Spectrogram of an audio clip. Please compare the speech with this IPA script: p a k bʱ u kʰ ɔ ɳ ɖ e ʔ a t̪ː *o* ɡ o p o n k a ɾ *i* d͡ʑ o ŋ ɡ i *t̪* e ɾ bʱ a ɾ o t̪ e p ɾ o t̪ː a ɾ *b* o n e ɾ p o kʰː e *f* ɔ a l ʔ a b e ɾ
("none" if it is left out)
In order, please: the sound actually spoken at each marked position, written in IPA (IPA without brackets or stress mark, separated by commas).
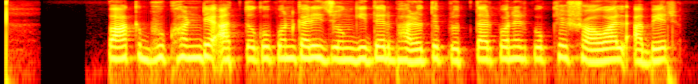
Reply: o, i, d̪, p, ʃ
